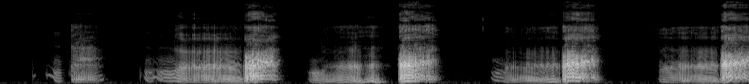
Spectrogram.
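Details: A dog with a persistent cough gives four repeated coughing bouts, each a drawn-out honking, gagging strain ending in a sharp, harsh cough burst.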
